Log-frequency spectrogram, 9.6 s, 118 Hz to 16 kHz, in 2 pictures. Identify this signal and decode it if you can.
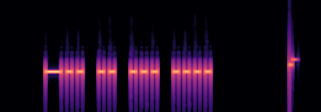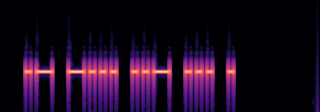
Morse code, heard as a keyed tone, about 15 wpm, 700 Hz. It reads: DISH ABUSE
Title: Sentences from Top 1300 Words - New Word Drill Alt - 15wpm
